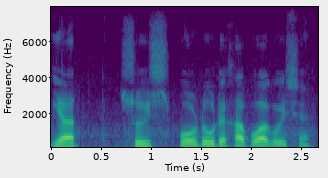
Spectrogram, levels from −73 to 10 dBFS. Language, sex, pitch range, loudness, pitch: Assamese, male, 105-130 Hz, -18 LUFS, 120 Hz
